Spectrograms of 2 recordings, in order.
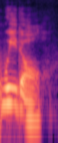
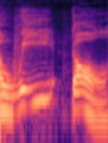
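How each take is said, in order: First: The two words are run together quickly. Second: The two words are said slowly and separately. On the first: "people say it quickly because it's a collocation"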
